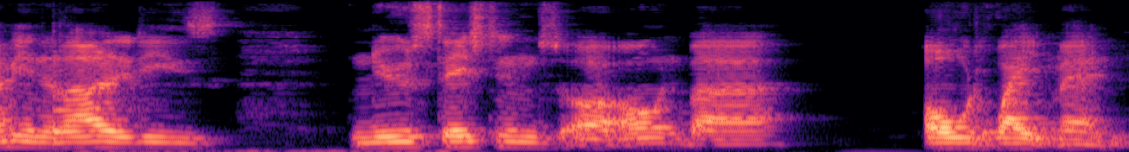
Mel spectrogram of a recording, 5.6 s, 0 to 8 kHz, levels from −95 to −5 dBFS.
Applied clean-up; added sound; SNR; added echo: classical method WPE with log-MMSE.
